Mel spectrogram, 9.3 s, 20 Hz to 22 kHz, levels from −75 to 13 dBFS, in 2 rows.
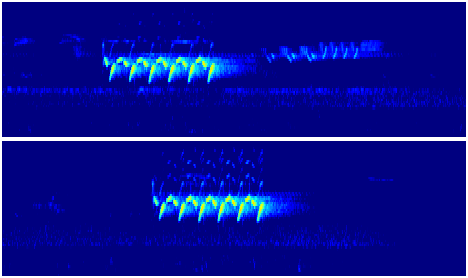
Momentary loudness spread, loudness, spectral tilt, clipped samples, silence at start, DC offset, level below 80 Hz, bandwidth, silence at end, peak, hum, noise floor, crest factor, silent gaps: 11 LU; -18 LUFS; 5.5 dB/octave; under 0.1%; 1 s; under 0.1%; -90 dBFS; 17.5 kHz; 1.95 s; -6 dBFS; none; -85 dBFS; 20 dB; none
